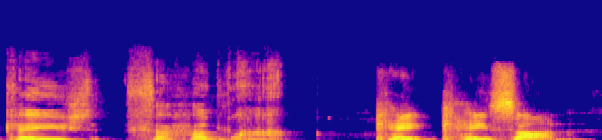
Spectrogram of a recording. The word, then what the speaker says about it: Khe Sanh: Well, it's Cold Chisel, and I never heard of them, know nothing about it, and the track is, how do you pronounce it? Khe Sanh.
